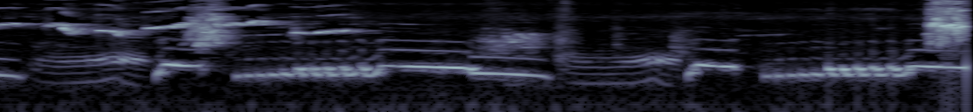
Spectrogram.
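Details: Puter collared dove used as a calling lure: pulsed, rolling coos and long level notes recur in sequence, slightly quieter, with some higher squeaky sounds and a noisy burst at the close.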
